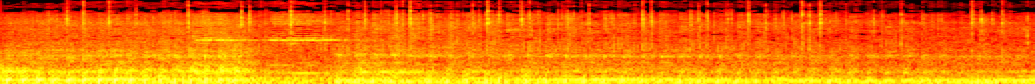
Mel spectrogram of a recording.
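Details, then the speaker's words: Hero motorcycle with new genuine original chain kit running: loose, uneven clatter from the chain drive over the low engine beat; chain already swapped, sprocket to be changed next. "Original chain kit में भी ये problem आ रहा है, ये आवाज़ कर रहा है।"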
